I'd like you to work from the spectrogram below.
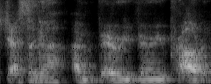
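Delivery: comic-book superhero voiceover narration voice. Retelling the voiceover Batman recorded on their phone, in the Batman voice. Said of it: "doing this voiceover in the Batman voice".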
